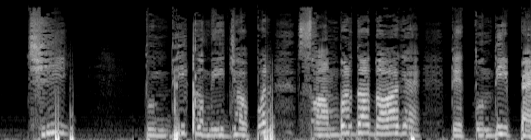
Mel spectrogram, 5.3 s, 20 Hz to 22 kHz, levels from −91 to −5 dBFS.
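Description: The whole speech clip shows plainly audible damage that likely comes from AAC compression. Nothing is present above 17.4 kHz. The sound is dull and smeared, with a warbling texture. This points to AAC-LC at a low bitrate, around 32 kbps.

Loud pops arrive at 0.56 to 0.75 s, 1.76 to 1.98 s and 2.66 to 2.75 s. Each is a quick pair of sharp pops, about 20 dB above the speech, or about 25 dB in the second. A voltage pulse is the likely cause. The speech continues underneath.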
